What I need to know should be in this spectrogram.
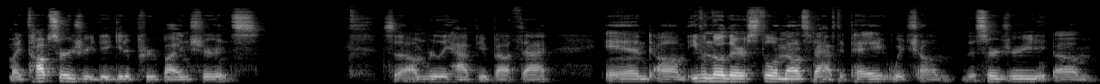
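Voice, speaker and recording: A young man recording a casual video diary, speaking hesitantly with many fillers and restarts, soft and reflective. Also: mid-range voice, creaky. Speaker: vlogger.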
